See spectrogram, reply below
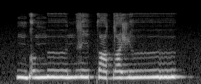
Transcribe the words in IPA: ŋ ɡ o ŋ ɯː n z i t̪ ɔ dˤ u ʒ ɯː

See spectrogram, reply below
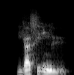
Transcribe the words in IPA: j a s i ɲ y

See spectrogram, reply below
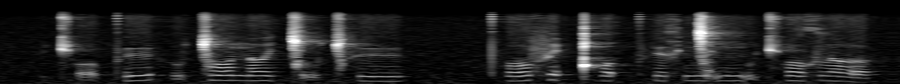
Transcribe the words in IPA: cʰ o̰ pʼ ʉ h ṵ ǀ o n ɤ ɪ̯ ǀ ṵ ǀʰ ʉ | pʰ o f e ʔ ǃʰ o ʔ pʰ ʏ x ŋ͡ǀ ḛ n ŋ ṵ cʰ o x l ɤ

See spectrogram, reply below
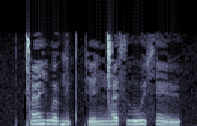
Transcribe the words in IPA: ǀ æ̃ i̯ w œ ɡ ẽ t k e ŋ͡ǀ æ s ð u y̯ s ẽ y̯

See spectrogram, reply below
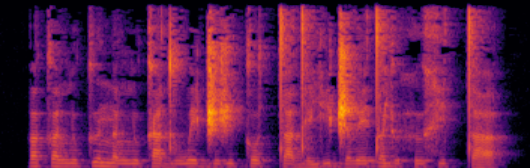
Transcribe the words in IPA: ʌ k ʌ lː u k ɯ n ʌ lː u k a d u w e d͡ʒ ɯ ʒ i k o tː a d e j i d͡ʒ ʌ ð e d ʌ j ɯ h ɯ x i tː a

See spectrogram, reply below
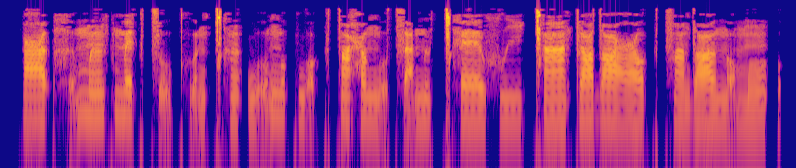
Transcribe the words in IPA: ʕ ə ʔ h ə̰ m ə̃ː k m ɛ k t͡s o̰ kʷʰ a̰ ŋ ǀʰ ə̃ː ʔ w o̰ ŋ o k w ɔ̰ k tˤ ə̃ ħ ʊ ŋ o̰ t͡s a̰ n ɯ ǀʰ ɛː xʷ iː ǀ ã t ɯ dˤ ʊː ʕ ɔ k t͡s ɛ̃ dˤ ʊː n ɔ̰ m õ ʔ

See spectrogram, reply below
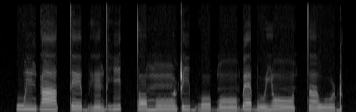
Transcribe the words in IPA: w ĩ˦ ɡ a˦˨ tː e˧ bʱ ẽ˨ dʱ i˦ tː ɔ˧ m õː˧ ʈ i˧ bʱ o˨ ɓ ɔ̃ː˨ ɓ ɛ˦ ɓ u˨ j ɔ̃ː˦˨ tː ã˧ w u˨ ɖ

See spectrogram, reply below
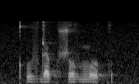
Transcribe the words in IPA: kʷʼ i v ɖ æ kʷ ʃ ʊ v m ʊ k

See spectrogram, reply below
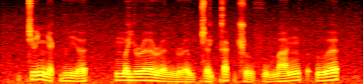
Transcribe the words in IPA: c ɨ˧˥ ɲ a˨˩ k̚ v i˨˩˨ ə̯ | m ə˧ j ɹ əː˧ ɹ əː˨˩ ŋ ɹ ə˨˩˨ w c ə˨˩˦ j k a˦˥ k̚ ʂ u˨˩˨ f u˨˩ m a˧˥ ŋ | ʔ u˧˥ ə̯

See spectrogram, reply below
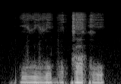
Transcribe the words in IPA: k͡p u˧ l u˨ l o˨˦ b ɔ˧ k a˨ k o˨

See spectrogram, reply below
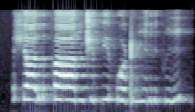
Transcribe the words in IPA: ʃ aː r f aː n d͡ʒ ʌ pʲ a f o ɖʱ iː r f i

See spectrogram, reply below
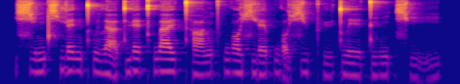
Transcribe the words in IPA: ɕ i˧˥ n t͡ɕʰ j ɛ˥ n t̪ʰ u˨ l ä̰˨˩ t̪ ɥ ɛ˥˩ kʰ w a˥ ɪ̯ t̪ʰ ɑ˧˥ ŋ pʰ w ɔ˥ ɕ j ɛ˧˥ p w ɔ̰˨˩ ɕ i˥˩ pʰ y˧˥ t̪ w e˥˩ ɪ̯ t̪ i˥ ŋ t͡ɕʰ ḭ˨˩˦

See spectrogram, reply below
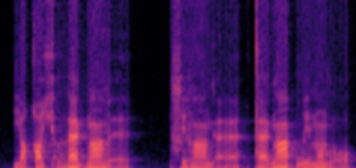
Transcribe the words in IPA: j ə˞ q ə˞ ç a̰ r æ ɡ͡b ãː v ɛ̰ | ɬ e v ãː ɡ æ̰ | t æ ɡ ã | w e n ɔ̃ r ɔ̰

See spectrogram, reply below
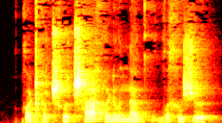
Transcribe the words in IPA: k ɒ ɖʱ ɒ ʈ͡ʂʰ ɤ ʈ͡ʂʰ a h ɤ ɳ ɤ n a kʷʰ ɘ ɡʷ a x ɤ ʃ ə

